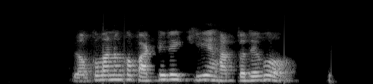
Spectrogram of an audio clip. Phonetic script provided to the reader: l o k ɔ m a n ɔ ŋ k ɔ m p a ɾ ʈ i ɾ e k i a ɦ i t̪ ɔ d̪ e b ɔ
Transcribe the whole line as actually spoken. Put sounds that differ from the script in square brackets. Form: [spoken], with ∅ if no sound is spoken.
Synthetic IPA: l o k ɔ m a n ɔ ŋ k ɔ [∅] p a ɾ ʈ i ɾ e k i [e] ɦ [a] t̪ ɔ d̪ e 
